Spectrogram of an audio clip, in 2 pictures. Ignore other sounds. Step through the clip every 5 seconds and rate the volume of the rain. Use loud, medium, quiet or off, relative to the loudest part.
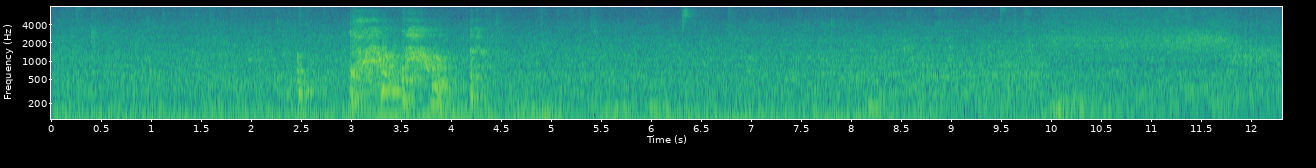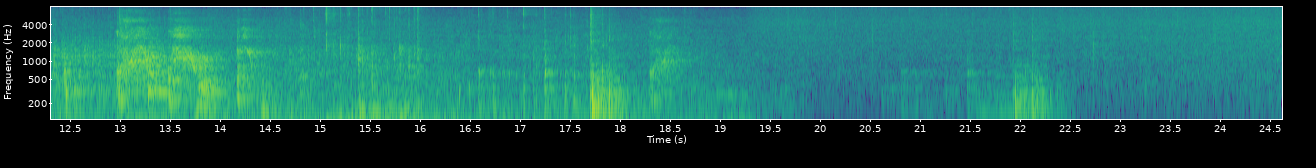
loud, loud, loud, medium, medium.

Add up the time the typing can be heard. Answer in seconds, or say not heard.
7 s.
